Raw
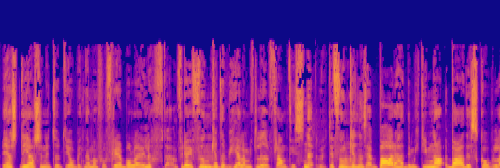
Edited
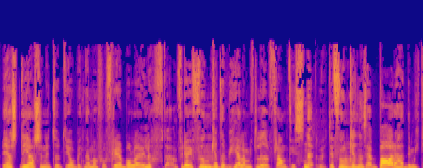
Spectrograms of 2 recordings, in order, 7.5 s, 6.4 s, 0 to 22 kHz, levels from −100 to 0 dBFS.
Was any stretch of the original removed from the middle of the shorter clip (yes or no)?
no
